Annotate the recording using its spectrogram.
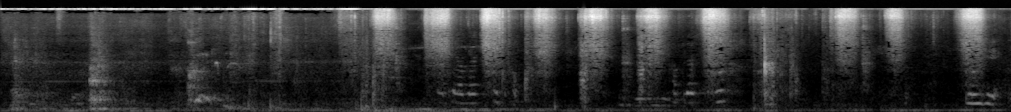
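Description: Straw broom sweeping a tiled floor in quick, even strokes, about two a second, each a short brushing swish, starting a few seconds in.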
